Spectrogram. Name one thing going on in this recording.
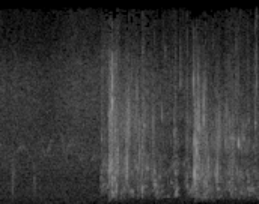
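Water splashes from a watering can onto soil.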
